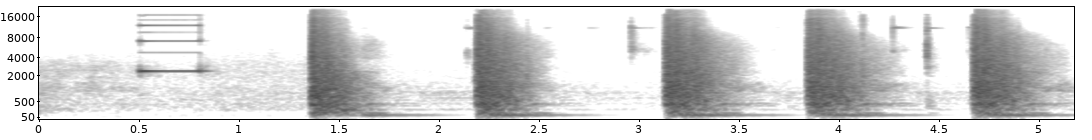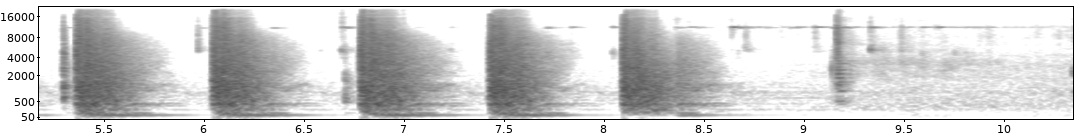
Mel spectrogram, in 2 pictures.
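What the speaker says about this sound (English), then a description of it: "you are going to fire 1 on the top left and 1 on the top right, back and forth to 10 rounds" Ten sharp handgun shots fired one after another at a steady pace on an outdoor range during a transition drill, each crack loud and close with a short decaying tail.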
